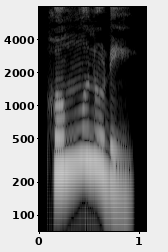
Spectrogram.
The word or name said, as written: ಹೊಮ್ಮುನುಡಿ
